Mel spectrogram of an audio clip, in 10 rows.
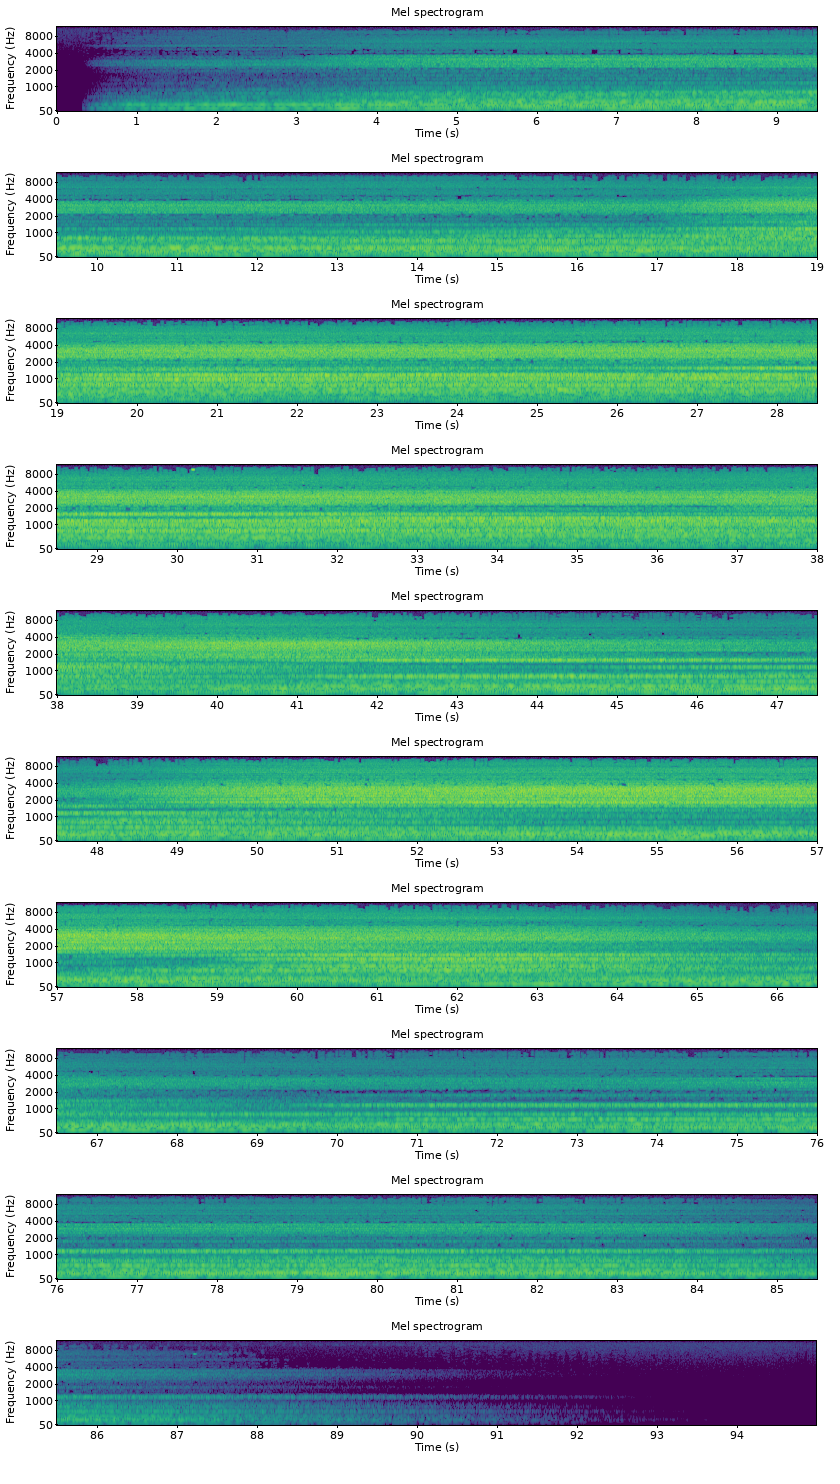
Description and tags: NEW INTRO FEB 2012 TDAR
Intro for my band The Day After Roswell
Angels, choir, metal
